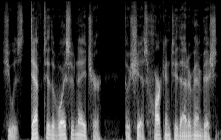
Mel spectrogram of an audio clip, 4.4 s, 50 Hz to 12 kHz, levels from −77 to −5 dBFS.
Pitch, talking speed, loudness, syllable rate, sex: 85 Hz, 215 wpm, -20 LUFS, 6.1 syllables/s, male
